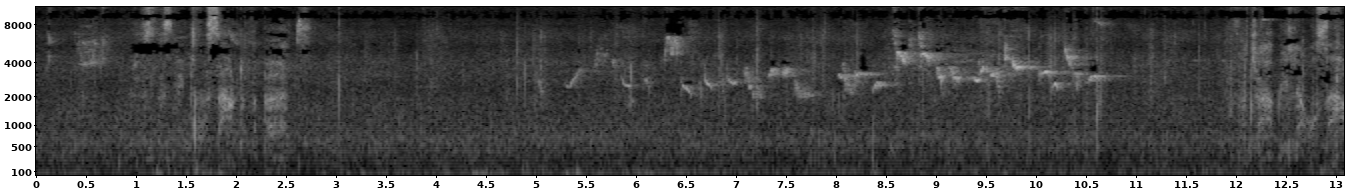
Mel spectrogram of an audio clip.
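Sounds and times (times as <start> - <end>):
songbird singing: 0.0 - 2.8, 4.8 - 13.0.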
